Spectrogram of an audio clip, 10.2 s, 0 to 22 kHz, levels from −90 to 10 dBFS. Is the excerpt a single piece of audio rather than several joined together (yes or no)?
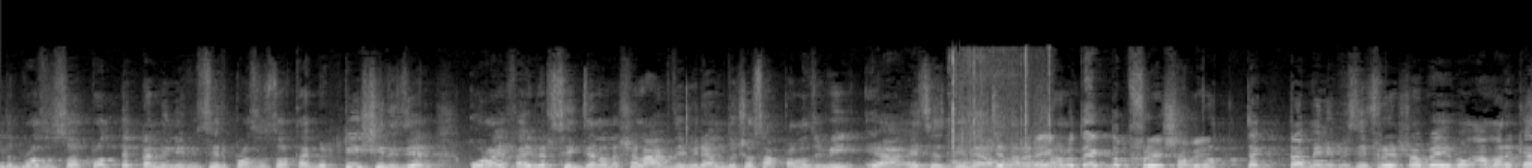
no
